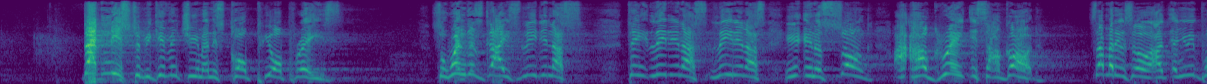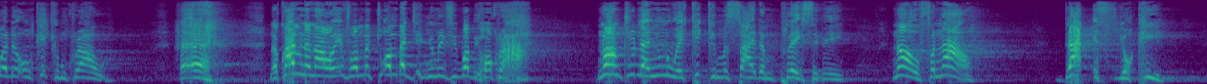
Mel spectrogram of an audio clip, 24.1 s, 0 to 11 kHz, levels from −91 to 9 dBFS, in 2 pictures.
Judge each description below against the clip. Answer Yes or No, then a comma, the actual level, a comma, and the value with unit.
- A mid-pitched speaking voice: No, very high, 325 Hz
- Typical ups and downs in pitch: Yes, average, 4.5 semitones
